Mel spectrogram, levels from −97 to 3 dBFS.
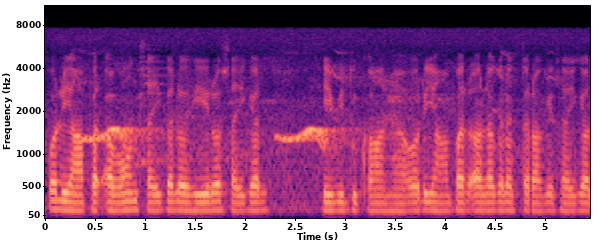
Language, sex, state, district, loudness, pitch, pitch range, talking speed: Hindi, male, Chandigarh, Chandigarh, -17 LUFS, 125 Hz, 125-130 Hz, 220 wpm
